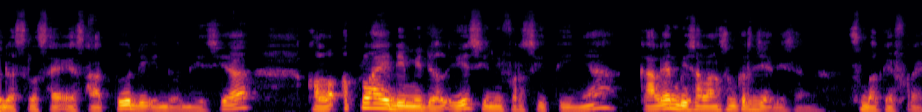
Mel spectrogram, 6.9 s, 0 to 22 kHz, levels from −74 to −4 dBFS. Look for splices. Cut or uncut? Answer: uncut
